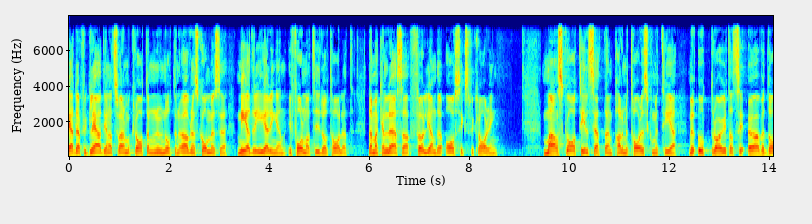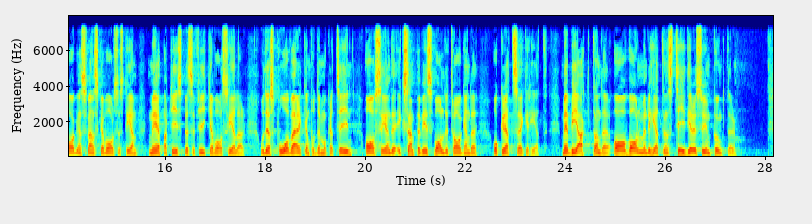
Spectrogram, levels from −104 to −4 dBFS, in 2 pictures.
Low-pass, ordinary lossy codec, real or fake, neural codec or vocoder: 7.2 kHz; none; real; none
